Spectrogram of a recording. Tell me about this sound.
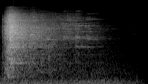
glass06-proc
Glass smashed by dropping ~1m. Audio normalized, some noise removed.
field-recording, smash, broken, glass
